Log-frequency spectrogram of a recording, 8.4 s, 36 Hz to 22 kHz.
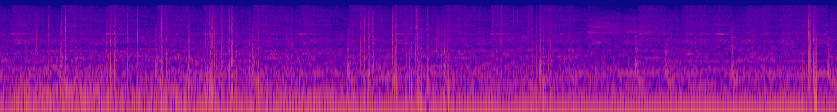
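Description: Honda VFR800's V4 engine running at low revs as the bike rides slowly, under a constant crackle of wind buffeting the microphone.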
